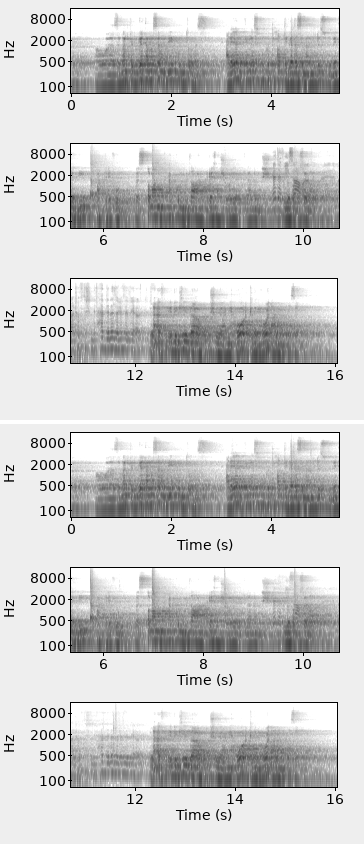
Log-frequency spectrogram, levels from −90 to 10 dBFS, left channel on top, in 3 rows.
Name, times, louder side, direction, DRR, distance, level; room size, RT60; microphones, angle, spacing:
voice 1, 0.5-2.6 3.1-6.4 6.7-9.4 9.6-9.8 10.0-10.3 12.3-15.3, left 1 dB, 10° left, -1 dB, 0.8 m, -28 dB
sound 1, 3.2-3.3 4.4-5.0 5.7-6.4 7.0-7.5 8.4-8.7 9.8-10.2 11.4-11.8, right 5 dB, 55° right, 0.4 m, -43 dB
voice 2, 9.4-12.1 12.4-12.5, left 4 dB, 85° left, 8 dB, 0.5 m, -39 dB
11.0 x 4.3 x 6.8 m, 2.9 s
head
